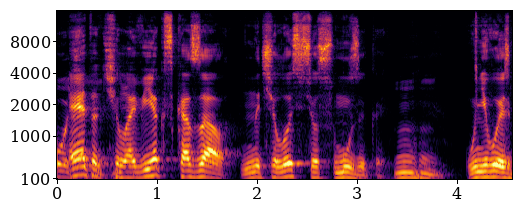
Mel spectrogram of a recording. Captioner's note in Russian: недоверчиво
